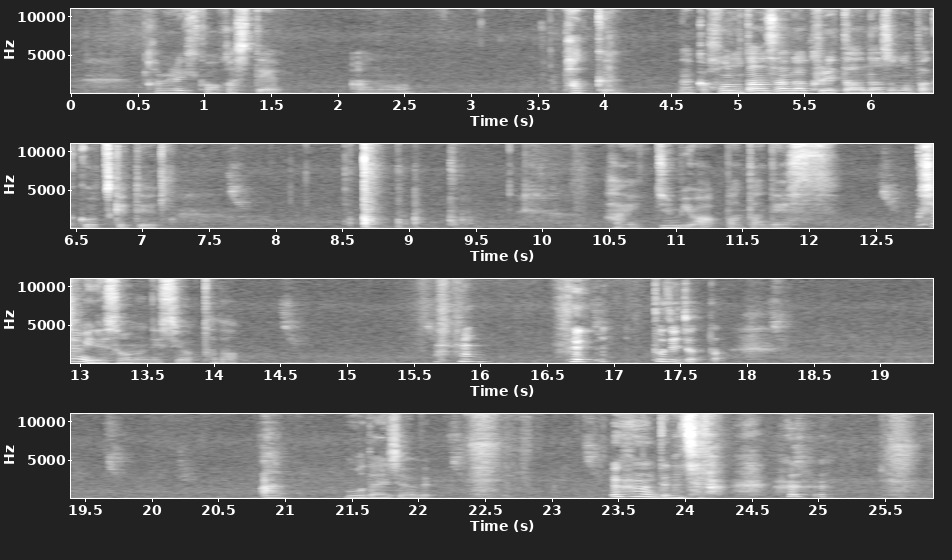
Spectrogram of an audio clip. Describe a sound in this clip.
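A young woman talks casually and close to a microphone, in short bursts with pauses.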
